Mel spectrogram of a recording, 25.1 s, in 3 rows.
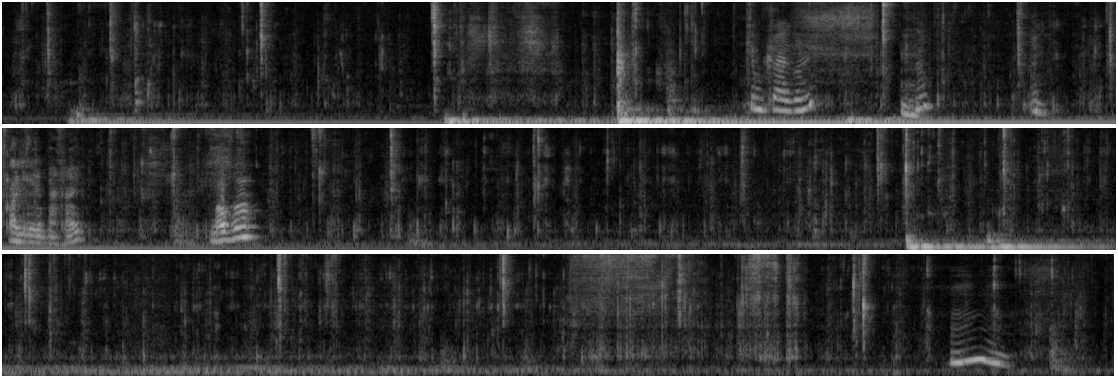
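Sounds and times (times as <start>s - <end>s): chewing: 0.0s - 4.5s, 6.2s - 25.0s
heavy low thump: 0.5s - 12.1s, 15.1s - 22.3s
short low rumble: 0.5s - 12.2s, 15.1s - 22.7s.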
